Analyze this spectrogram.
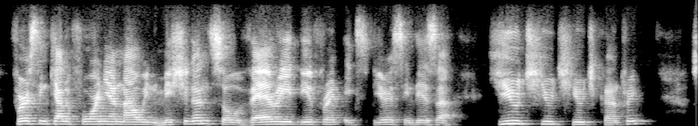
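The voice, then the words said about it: Brazilian accent. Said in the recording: “my accent. So I'm from Brazil.”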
